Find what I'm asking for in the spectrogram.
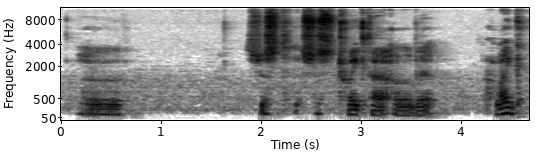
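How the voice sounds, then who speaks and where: Vocal fry runs through a man's dark, mellow tone. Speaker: artist. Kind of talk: casual narration while drawing. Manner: rambly, halting.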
